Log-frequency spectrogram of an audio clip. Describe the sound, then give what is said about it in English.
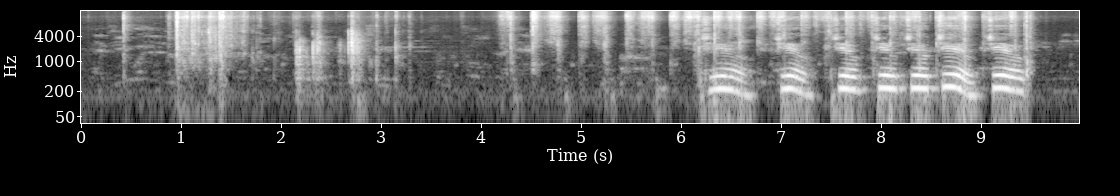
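Crisp, papery riffling of a deck of cards being shuffled again in several quick bursts, followed by a person talking as the shuffling sounds fade. “Let me shuffle these ones again.”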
